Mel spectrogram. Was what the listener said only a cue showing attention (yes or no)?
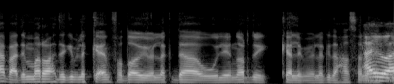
no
